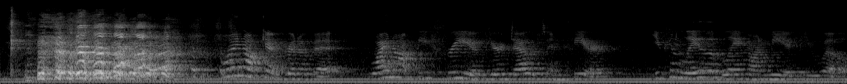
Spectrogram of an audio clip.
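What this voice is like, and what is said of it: Softer voice. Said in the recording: “in a softer voice”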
